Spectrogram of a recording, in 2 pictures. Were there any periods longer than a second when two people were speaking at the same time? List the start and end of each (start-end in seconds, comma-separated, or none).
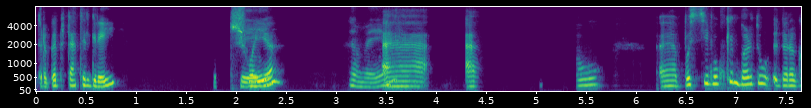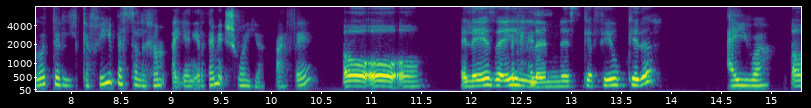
none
